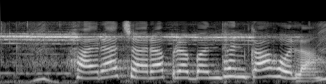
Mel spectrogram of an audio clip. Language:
Bhojpuri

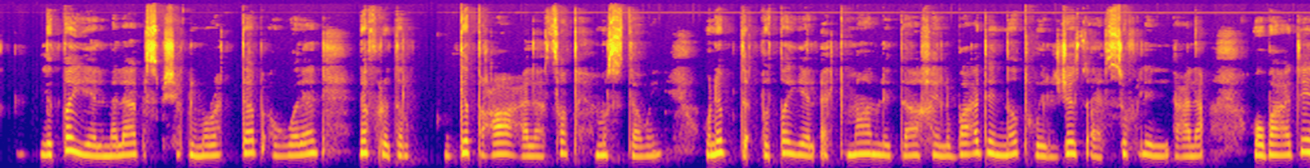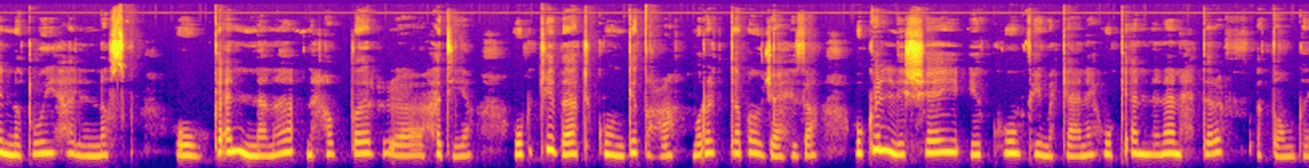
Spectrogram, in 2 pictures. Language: Hijazi Arabic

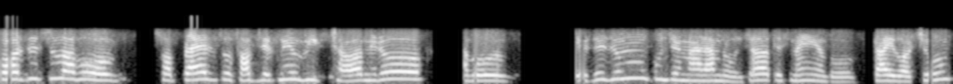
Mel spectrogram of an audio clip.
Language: Nepali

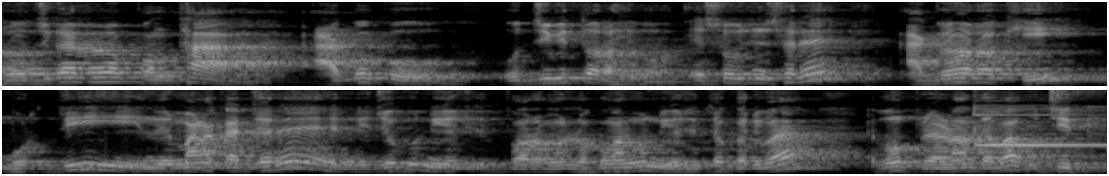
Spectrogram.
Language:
Odia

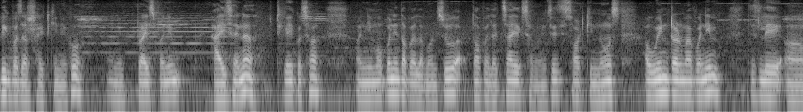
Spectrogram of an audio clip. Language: Nepali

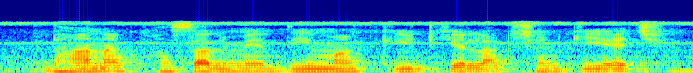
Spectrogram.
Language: Maithili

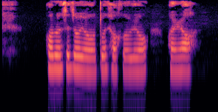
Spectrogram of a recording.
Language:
Chinese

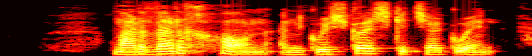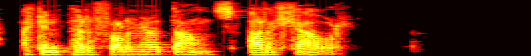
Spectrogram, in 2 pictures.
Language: Welsh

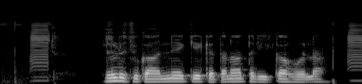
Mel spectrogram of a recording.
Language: Bhojpuri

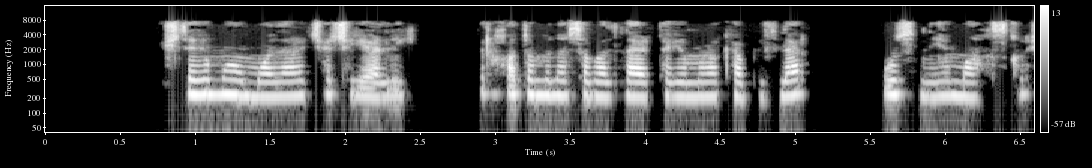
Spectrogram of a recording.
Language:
Uzbek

